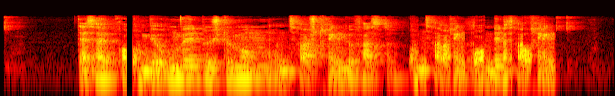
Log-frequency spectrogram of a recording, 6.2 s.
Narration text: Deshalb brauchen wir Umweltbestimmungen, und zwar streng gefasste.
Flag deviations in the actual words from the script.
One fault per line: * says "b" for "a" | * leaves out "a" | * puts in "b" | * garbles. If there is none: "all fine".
* garbles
